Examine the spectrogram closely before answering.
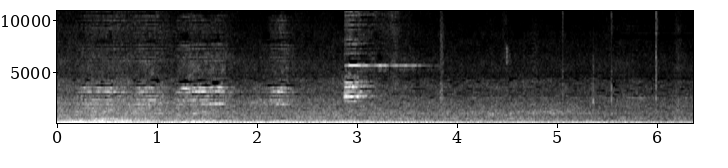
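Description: Street traffic noise: a steady low rumble of passing vehicles, with a short high-pitched sound about three seconds in.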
